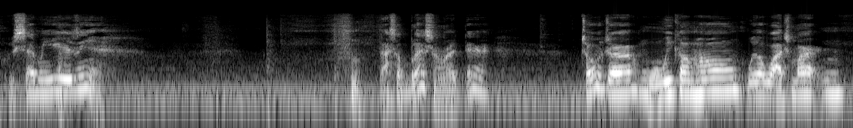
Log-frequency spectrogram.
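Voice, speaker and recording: A man's voice: medium pitch, slight background noise. A man in his thirties hosting a live podcast, talking casually and reading viewers' comments aloud. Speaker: podcast host. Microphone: computer or phone mic on a live stream.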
